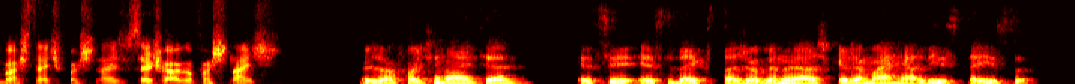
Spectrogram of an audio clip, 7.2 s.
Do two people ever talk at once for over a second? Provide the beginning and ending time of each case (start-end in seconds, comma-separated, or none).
none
